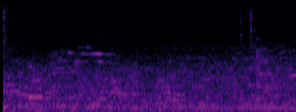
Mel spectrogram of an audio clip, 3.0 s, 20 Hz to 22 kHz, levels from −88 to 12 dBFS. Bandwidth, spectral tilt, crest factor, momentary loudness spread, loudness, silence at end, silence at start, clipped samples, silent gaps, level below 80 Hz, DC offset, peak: 16.5 kHz; -5 dB/octave; 16 dB; 5 LU; -51 LUFS; 0 s; 0 s; under 0.1%; none; -72 dBFS; under 0.1%; -36 dBFS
